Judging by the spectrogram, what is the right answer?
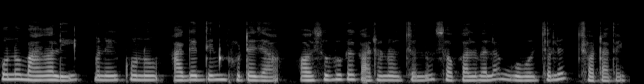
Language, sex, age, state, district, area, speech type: Bengali, female, 18-30, West Bengal, North 24 Parganas, rural, spontaneous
